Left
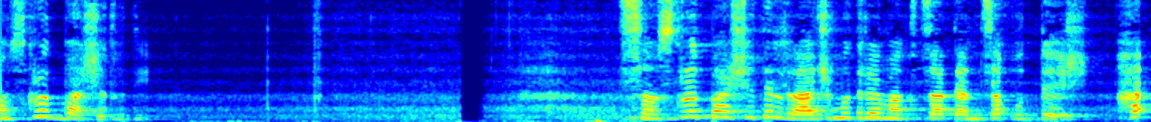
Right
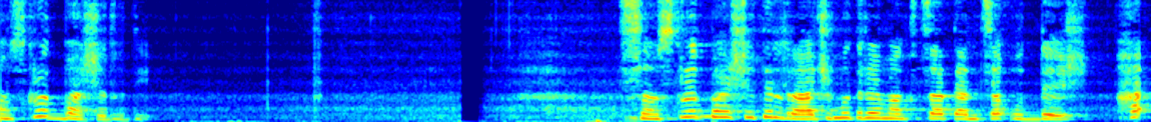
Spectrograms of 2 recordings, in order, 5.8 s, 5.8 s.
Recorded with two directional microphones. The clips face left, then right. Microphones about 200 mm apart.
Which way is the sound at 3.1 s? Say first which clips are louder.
Right 8 dB; 35° right (ahead or behind).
